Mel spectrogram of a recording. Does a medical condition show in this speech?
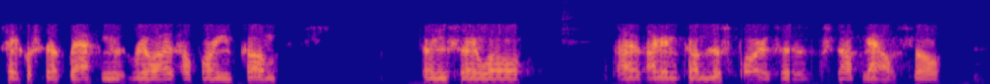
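Yes: cleft lip and palate; congenital, extreme leg deformities, many leg operations, full-time wheelchair at 13, bilateral above-knee amputation at 14; uses leg prostheses, running prostheses from Challenge Athlete Foundation grant, runner and triathlete; speech impediment, harder for new people to understand at first.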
